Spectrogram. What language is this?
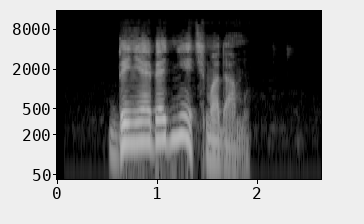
Belarusian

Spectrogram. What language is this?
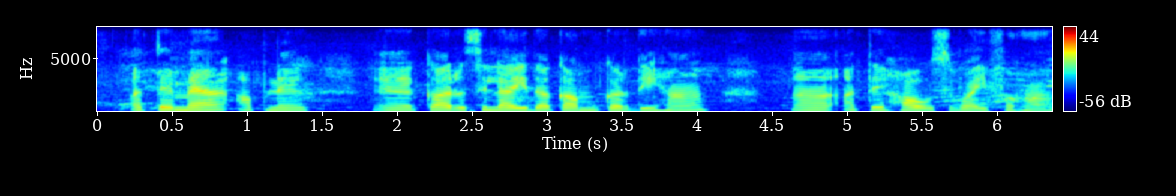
Punjabi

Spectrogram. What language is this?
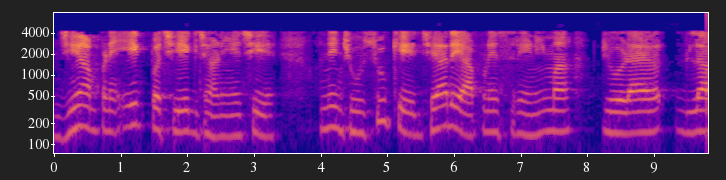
Gujarati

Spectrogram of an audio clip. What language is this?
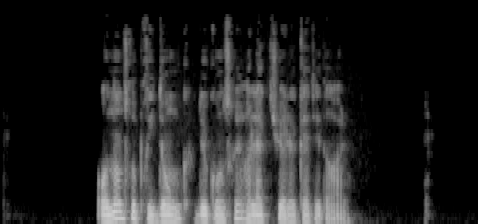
French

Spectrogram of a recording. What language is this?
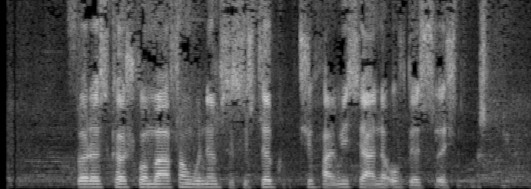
Adyghe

